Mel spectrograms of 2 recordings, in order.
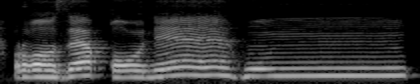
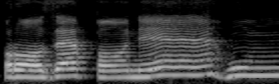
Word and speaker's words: رزقناهم: So don't pronounce this meme here like this. رزقناهم. No, this is incorrect. So don't make this sound for this meme. So it's gonna be like this. رزقناهم ينفقون.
